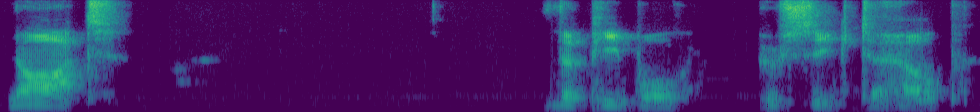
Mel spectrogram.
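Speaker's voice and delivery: firm, emphatic start with long weighty pauses; solemn in-character declaration. Acted. Urag condemning the captives before striking, firm and solemn. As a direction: pronounce it like a warrior's creed, easing at the end.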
